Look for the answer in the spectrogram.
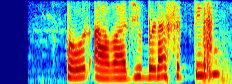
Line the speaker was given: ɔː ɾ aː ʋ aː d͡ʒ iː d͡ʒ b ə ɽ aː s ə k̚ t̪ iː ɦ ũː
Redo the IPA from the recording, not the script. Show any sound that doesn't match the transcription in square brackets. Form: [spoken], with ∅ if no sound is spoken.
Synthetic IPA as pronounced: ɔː ɾ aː ʋ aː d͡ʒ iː [∅] b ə ɽ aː s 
